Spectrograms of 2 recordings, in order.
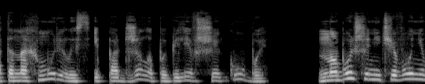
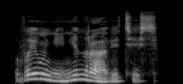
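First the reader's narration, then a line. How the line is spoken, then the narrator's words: Grumbling. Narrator (Russian): пробурчала она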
